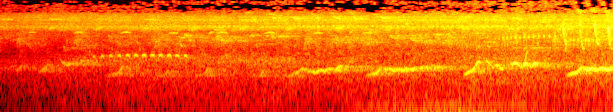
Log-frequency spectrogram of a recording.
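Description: A bird calling over and over in short upward-swooping notes, fading in from silence, with a brief fast trill from another bird about a second in. A low rumble of wind on the microphone comes in the middle.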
